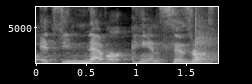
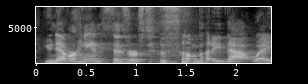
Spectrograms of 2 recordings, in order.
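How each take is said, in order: First: Slow, with NEVER stressed; emphatic correction. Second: Said in the usual way. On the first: Shown as a demonstration. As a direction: lean on "never" as you correct yourself.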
